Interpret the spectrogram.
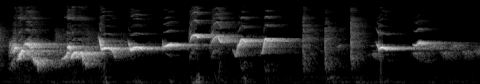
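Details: White-rumped shama song played as a lure to stir lazy, quiet shamas into singing: loud clear whistled phrases, each a slurred note sliding up or down, repeated rapidly in a steady rolling series with short gaps, no other sounds.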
